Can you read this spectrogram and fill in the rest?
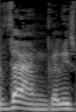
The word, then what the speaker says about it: Vangelis: Invece Vangelis, bisognerebbe pronunciarlo così, come? – Il nome Vangelis, perché non male. Egli è greco,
